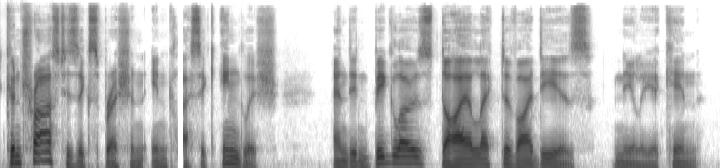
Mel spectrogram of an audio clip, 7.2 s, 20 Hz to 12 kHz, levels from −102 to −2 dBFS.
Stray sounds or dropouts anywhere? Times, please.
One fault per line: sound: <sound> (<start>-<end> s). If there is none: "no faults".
sound: dropout (1.8-1.8 s)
